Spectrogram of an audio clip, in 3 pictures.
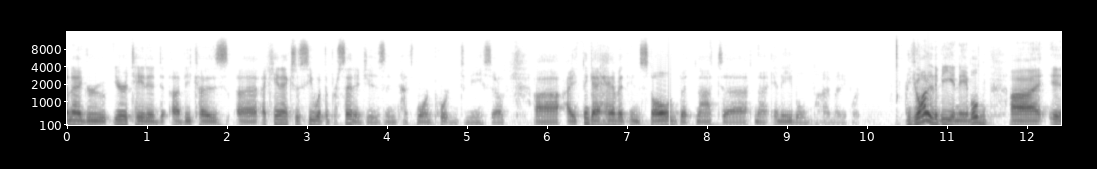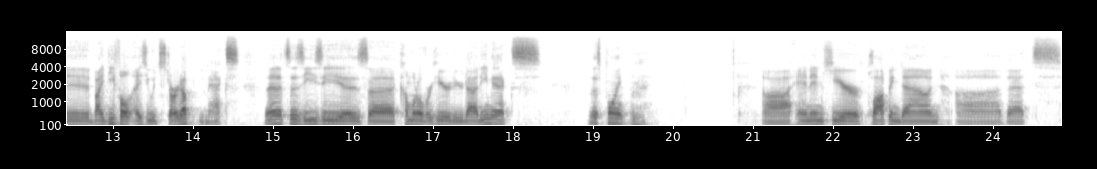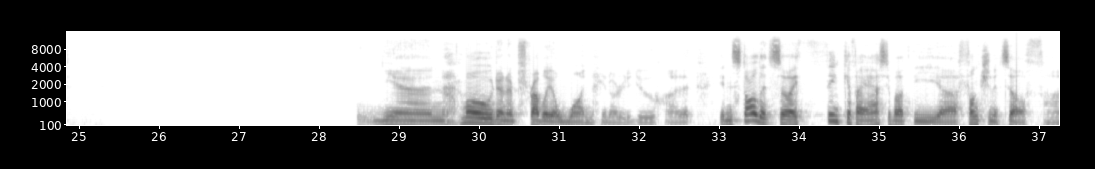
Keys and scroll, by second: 6.2 alt+x, 6.7-8.6 typing, 8.7 Return, 14.8-15.7 typing, 16.3 ctrl+g, 16.5 ctrl+g, 16.9 ctrl+x, 17.1-20.5 typing, 21.5 ctrl+a, 21.7 ctrl+p, 21.9 ctrl+o, 22.1 ctrl+o, 22.6 (, 23.6 ctrl+a, 23.8 ctrl+k, 24.1 ctrl+n, 24.3 ctrl+n, 26.8 ctrl+o, 28.6 ctrl+o, 29.1-33.0 typing, 33.4 ctrl+x, 35.5 ctrl+h.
